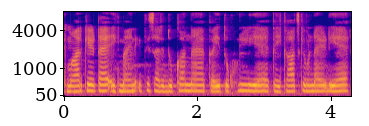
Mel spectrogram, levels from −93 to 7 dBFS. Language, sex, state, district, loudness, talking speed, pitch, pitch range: Marwari, female, Rajasthan, Nagaur, -15 LUFS, 235 wpm, 205 Hz, 200-210 Hz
